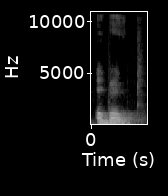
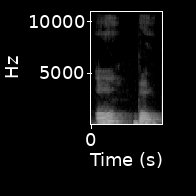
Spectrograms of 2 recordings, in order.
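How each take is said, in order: First: Said in the usual way. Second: "about" split in two, a pause after the first vowel; syllable by syllable. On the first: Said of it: "phonetic transcription देखो". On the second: Shown as a demonstration. Teacher shows students the vowel sounds in a word, "about" broken into syllables. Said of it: "vowel sound कितनी बार आ रही है".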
